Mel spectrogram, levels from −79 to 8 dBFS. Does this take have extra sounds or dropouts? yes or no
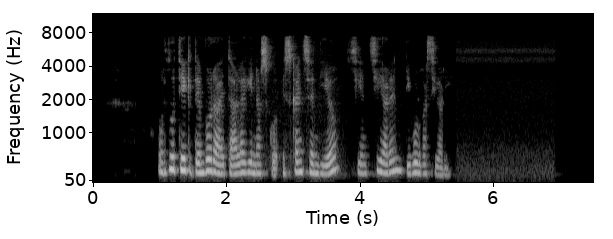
no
